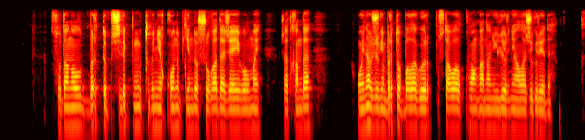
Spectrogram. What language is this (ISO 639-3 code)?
kaz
